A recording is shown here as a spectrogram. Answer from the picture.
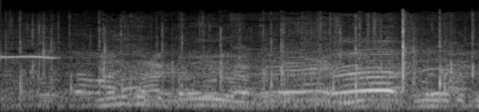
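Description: A man's voice calling out over an outdoor crowd's background chatter, with a brief high steady tone right at the start.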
